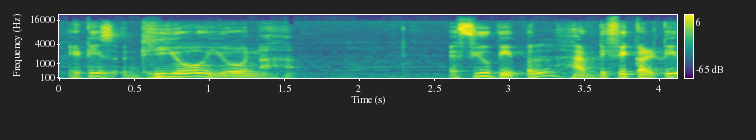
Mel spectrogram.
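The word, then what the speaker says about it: धियो यो नः: It is not Dhiyo Yonaha, it is Dhiyo Yonaha. A few people have difficulty pronouncing Sa.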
